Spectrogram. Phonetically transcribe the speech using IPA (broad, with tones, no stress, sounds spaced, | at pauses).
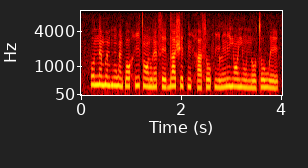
o˦ n ɛ̃˦ b ɛ̃˦ b ũ˧ w ɛ̃˨ k͡p ɔ˧ h i˧ t ɔ̃˨ ɾ u˨ ɾ ɛ̃˧ s e˨ d a˧ ʃ e˧ t ĩ˨ h a˨ s o˧ f i˨ l ĩ˨˦ ɾ i˦˨ j ɔ̃˧ j ũ˨ n o˨ t o˧ w e˨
